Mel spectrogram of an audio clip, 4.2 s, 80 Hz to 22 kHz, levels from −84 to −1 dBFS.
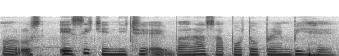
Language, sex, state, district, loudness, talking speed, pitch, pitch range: Hindi, female, Arunachal Pradesh, Lower Dibang Valley, -18 LUFS, 170 wpm, 165 Hz, 155-175 Hz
